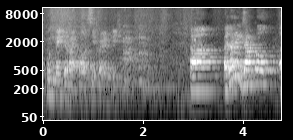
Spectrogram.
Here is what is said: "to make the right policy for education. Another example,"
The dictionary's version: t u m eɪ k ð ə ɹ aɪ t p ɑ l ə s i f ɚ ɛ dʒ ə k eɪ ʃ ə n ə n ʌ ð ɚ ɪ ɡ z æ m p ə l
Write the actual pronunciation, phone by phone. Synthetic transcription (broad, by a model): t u m eɪ k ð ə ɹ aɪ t p ɑ l ə s i f ɚ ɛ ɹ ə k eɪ ə ə n ʌ ð ɚ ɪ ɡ z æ m p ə l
